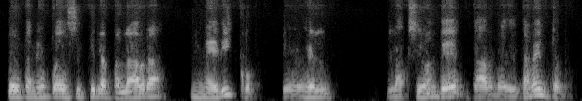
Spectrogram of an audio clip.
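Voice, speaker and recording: A male university lecturer with a mid-range voice teaches a recorded online class at a moderate pace, explaining step by step and checking in with rhetorical questions aimed at his students. The recording is dry and dull.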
